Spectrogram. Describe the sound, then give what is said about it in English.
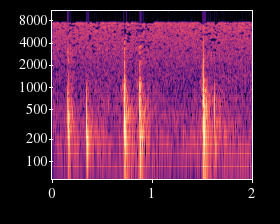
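Knocking on an apartment door: six sharp knocks in three quick pairs, loud against a quiet background, with short pauses between the pairs. “He walks down the hall to the door of apartment number 7. He knocks.”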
